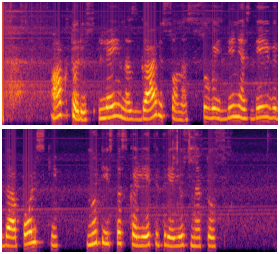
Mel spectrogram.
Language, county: Lithuanian, Alytus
